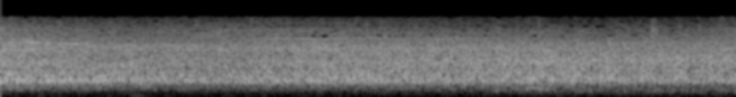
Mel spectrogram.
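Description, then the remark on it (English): A steady, loud roar of a large crowd at the RCA Dome during a Colts football game fills the whole stretch, a dense wash of voices and noise with no breaks or distinct words. “We trust this will put an end to the ridiculous and unfounded accusations that the Colts artificially enhanced crowd noise at the RCA dome.”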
